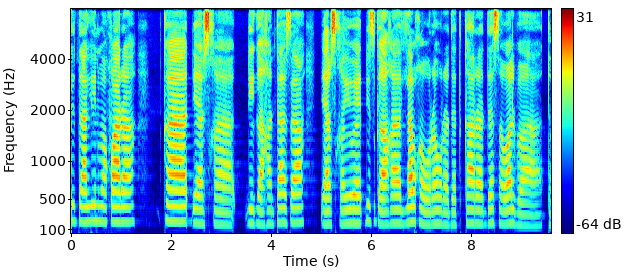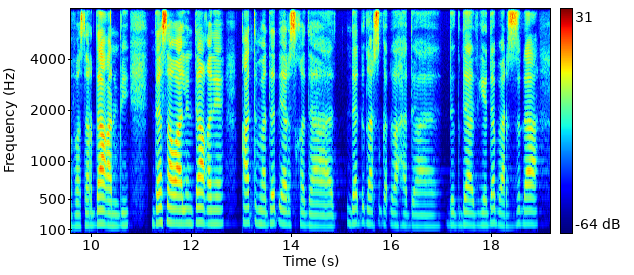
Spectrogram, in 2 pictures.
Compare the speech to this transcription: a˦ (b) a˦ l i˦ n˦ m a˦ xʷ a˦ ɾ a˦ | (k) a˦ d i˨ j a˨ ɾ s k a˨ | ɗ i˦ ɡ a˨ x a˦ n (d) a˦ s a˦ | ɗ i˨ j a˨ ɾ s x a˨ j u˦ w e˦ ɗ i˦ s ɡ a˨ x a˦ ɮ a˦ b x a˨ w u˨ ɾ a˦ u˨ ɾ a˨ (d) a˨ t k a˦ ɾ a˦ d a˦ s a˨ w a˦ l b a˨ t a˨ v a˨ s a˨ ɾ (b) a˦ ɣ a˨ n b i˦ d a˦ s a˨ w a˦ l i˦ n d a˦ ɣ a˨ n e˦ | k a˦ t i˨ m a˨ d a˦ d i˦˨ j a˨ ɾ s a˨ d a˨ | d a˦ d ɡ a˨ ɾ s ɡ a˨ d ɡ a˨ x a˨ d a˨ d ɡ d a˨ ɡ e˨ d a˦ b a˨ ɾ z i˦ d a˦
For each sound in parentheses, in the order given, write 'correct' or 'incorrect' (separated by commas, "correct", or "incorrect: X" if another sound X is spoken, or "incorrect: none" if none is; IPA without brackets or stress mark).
incorrect: d, correct, incorrect: t, correct, incorrect: d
